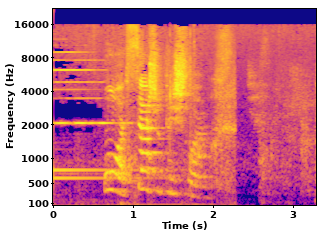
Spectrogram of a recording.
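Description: A young girl speaks briefly.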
